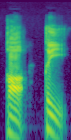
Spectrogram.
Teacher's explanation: tenggorokan paling belakang, yang belakang sekali, fauqu itu qaf, qa, qi, belakang sekali.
